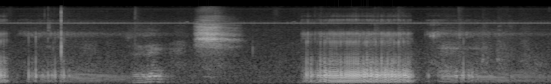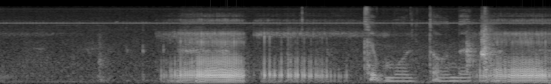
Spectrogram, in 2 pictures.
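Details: Sleeper snoring: loud, rattling buzz on each breath with a quieter snuffle between breaths and a quiet voice in the background; snoring.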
